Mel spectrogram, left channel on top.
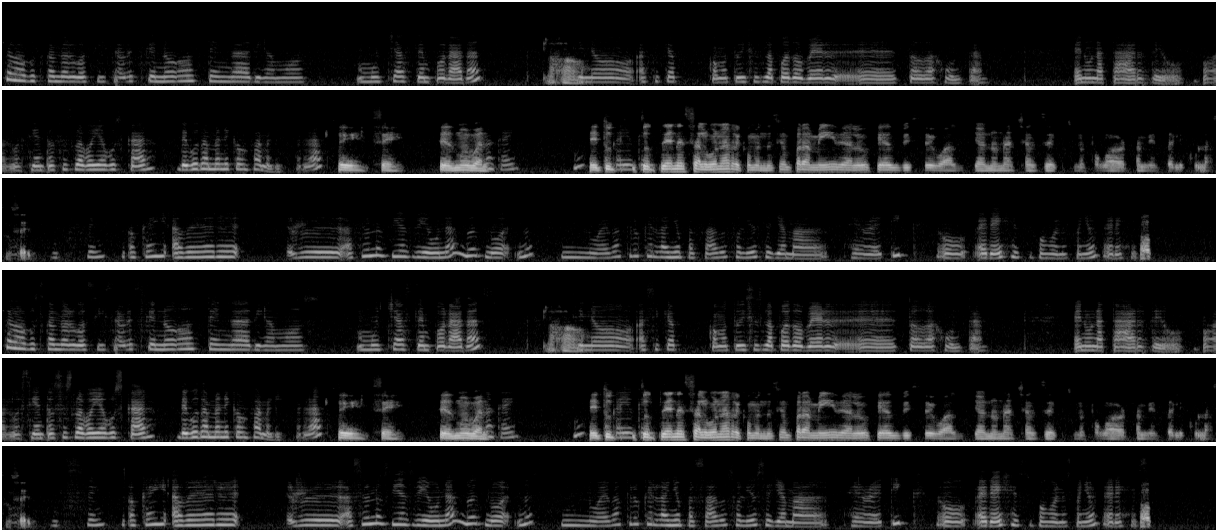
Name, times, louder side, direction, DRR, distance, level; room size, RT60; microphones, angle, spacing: voice 1, 0.0-3.1 3.5-4.8 5.7-6.8 7.1-9.9 10.7-15.3 16.9-17.3 17.9-18.0 18.2-18.7 24.3-24.5 24.8-24.9 25.1-26.7 27.1-29.6 29.9-33.3 33.6-35.8, right 1 dB, 70° right, 4.7 m, -32 dB
voice 2, 5.4-5.8 15.5-16.1 16.5-17.0 18.0-24.6 35.7-35.8, equal, 5° right, 0.7 m, -24 dB
open air
head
